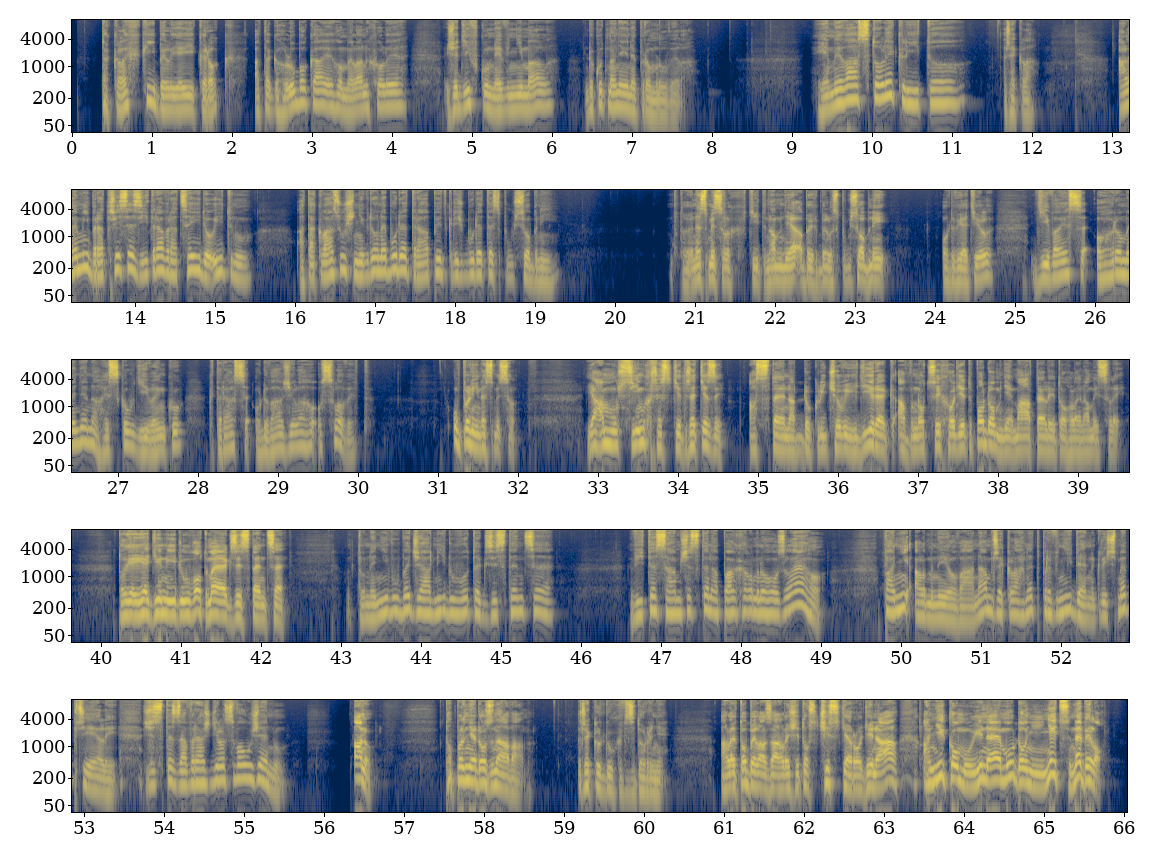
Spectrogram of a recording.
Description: Audio knihy:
